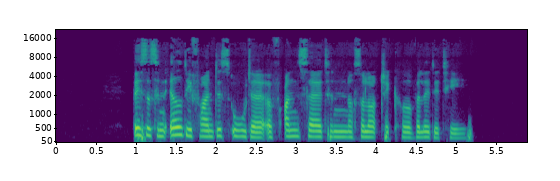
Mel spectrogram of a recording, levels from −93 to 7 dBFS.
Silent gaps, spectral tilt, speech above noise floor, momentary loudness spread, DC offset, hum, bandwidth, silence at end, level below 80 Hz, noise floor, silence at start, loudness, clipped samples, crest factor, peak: none; -4.5 dB/octave; 62 dB; 12 LU; under 0.1%; none; 16.5 kHz; 0.7 s; -58 dBFS; -80 dBFS; 1 s; -18 LUFS; under 0.1%; 18 dB; -2 dBFS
